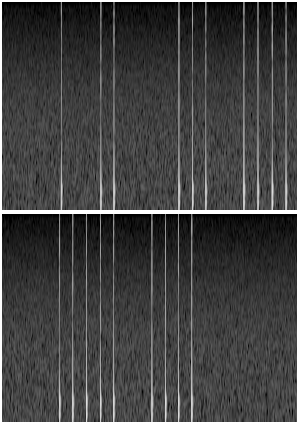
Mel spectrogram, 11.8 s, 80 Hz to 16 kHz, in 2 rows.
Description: Tap code, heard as knocks on a wall, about 4 knocks a second. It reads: BOY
